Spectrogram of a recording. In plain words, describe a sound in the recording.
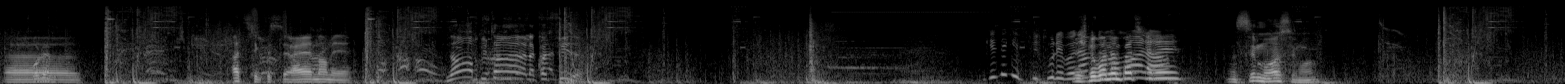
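Rifle shots crack.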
